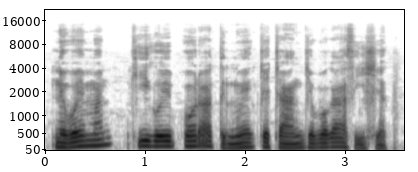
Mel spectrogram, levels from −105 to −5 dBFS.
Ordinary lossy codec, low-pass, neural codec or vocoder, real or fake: none; 14.4 kHz; none; real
